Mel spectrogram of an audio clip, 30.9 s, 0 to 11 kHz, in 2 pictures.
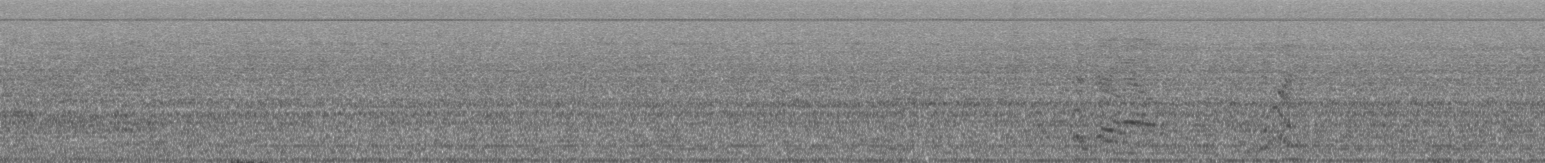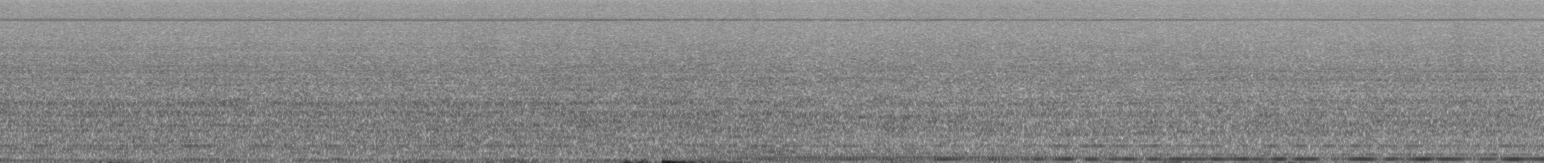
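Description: Underwater treadmill's water jets churning the tank water in a steady rushing noise, with a thin high whine running under it. About 22 seconds in there is one sharp knock, after which a low hum joins the rush.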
